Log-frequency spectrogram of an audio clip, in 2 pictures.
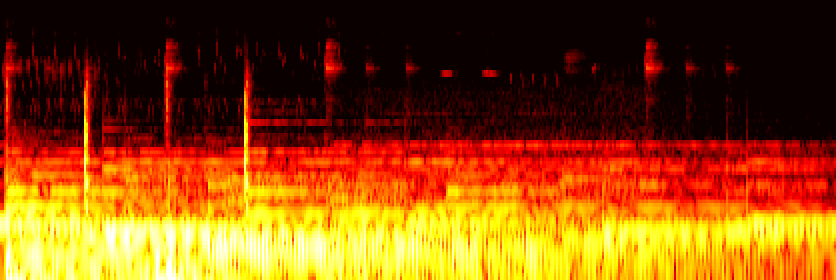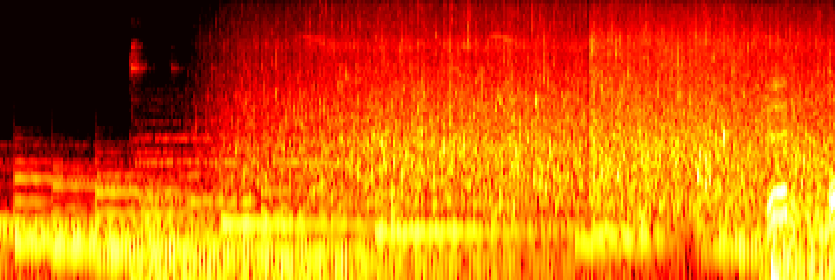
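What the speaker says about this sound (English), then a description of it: "I'm just enjoying a little bit of coffee here down by this beautiful creek next to our campsite" Forest creek flowing beside a campsite, a steady broadband wash of running water that rises in the second half, with earlier stretches of low rumble and faint voices underneath.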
